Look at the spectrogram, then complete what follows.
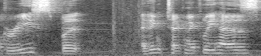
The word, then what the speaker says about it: Gris: seen it before uh you might think it's griss or gray uh depending upon what language you're using to pronounce it but it is Greece it is Spanish for gray uh we have about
